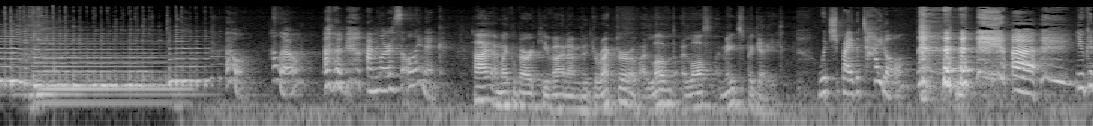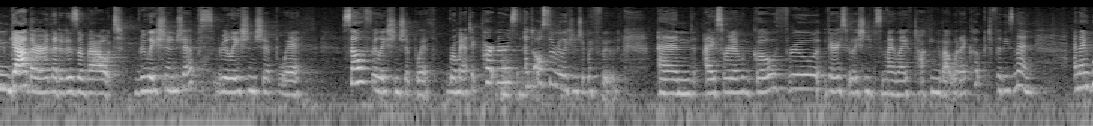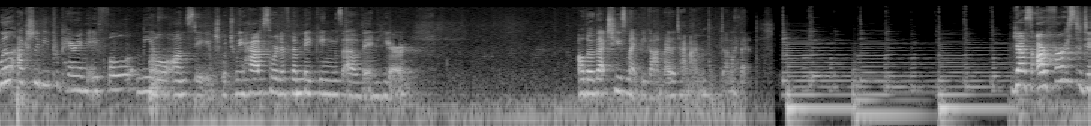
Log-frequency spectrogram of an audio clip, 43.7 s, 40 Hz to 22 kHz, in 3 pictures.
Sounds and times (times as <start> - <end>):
Speech: 23.4 - 34.7, 36.9 - 39.2.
